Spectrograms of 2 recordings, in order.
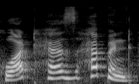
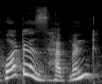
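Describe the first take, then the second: First: Drawn out, every word stretched; very slow. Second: Said in the usual way. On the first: Shown as a demonstration. Teacher repeating slowly so students can copy. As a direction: spell it out slowly for learners. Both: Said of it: "বা এরকমও বলতে পারি".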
